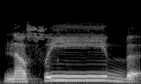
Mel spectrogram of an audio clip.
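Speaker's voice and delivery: نصیب high and drawn out, ب bounced; slow recitation of نصیب with echoing ب; qalqalah on final ba. Shown as a demonstration. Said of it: "حرف با".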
